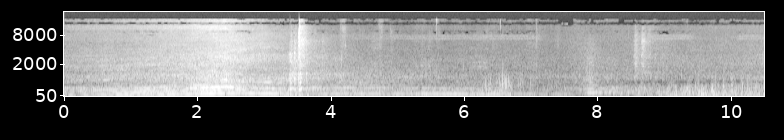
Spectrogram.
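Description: A car passing on the street, its engine rising in pitch as it accelerates and loudest two to three seconds in, then settling to a steady low hum that fades out about seven seconds in. A single sharp click sounds a little after the engine peaks.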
